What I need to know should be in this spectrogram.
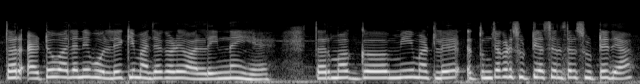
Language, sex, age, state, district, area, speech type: Marathi, female, 18-30, Maharashtra, Wardha, rural, spontaneous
